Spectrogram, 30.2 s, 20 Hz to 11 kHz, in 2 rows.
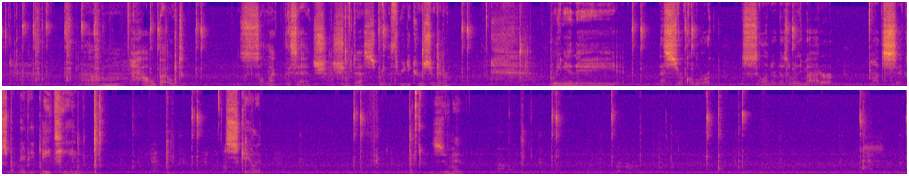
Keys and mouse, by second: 2.9 Tab, 5.7 shift+s, 7.0 a, 7.2 Tab, 8.6 shift+a, 14.7-16.6 drag, 17.4 middle click, 17.8 Tab, 19.1 s, 21.8 KP_Decimal, 23.8 s, 25.2-27.1 drag, 27.2 s, 27.3-28.5 middle drag.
